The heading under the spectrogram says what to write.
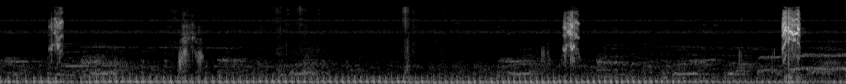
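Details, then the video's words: Cinnamon green-cheeked conure giving scattered harsh, short screeches, softer at first and louder toward the end, against a steady low humming background. "Chinnamon conure sound"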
